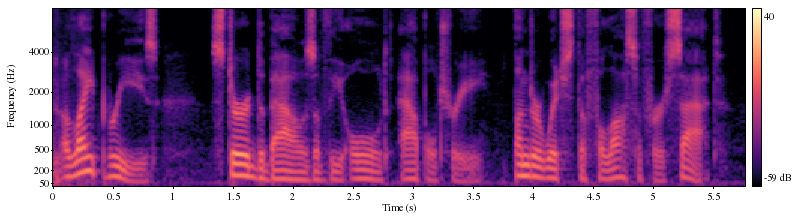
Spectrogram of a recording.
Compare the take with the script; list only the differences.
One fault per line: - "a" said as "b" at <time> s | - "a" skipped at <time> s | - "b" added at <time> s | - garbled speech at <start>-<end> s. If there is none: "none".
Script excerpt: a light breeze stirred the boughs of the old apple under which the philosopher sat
- "tree" added at 3.2 s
